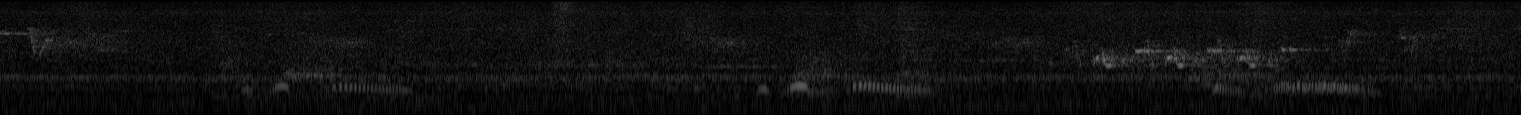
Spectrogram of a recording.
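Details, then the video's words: Wild dove in Cambodia in April giving scattered soft low coos, short notes and drawn-out hoots, while other small birds chirp higher and a constant hum runs underneath. "សត្វលលក | Dove, นกเขา"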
